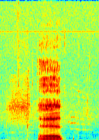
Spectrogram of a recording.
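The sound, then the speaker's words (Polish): A single short, loud meow from a female cat sounds in the middle of an otherwise quiet moment, lasting about half a second with a bright, tonal quality. “E, o, przyszła kotka. No co chciałaś?”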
